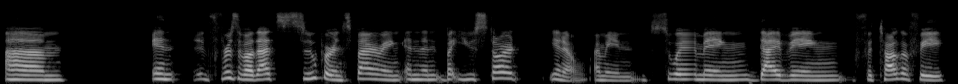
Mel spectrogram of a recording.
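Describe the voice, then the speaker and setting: Effusive woman host, somewhat high voice, dry close-mic recording. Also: steady tone, takes it slowly, a bit bright, smooth, no room sound. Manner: enthusiastic, effusive. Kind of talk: podcast interview.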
